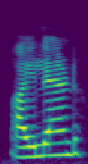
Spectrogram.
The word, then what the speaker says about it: island: Next silent letter is S. For example, island, debris, aisle.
